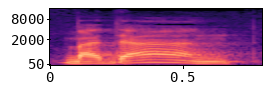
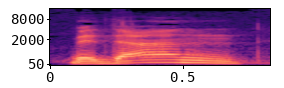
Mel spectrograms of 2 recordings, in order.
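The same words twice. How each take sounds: First: "بدن" with short a in first syllable; Persian pronunciation. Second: "بدن" with e in first syllable; Turkish pronunciation. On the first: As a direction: say "بدن" as badan, Persian style. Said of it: "یعنی چی؟". («بدن» به فارسی، بَدَن) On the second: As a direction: say "بدن" as beden, Turkish style. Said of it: "تفاوتی که داره تو فتح و کسره". («بدن» به ترکی، بِدَن) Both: Shown as a demonstration.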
